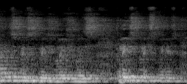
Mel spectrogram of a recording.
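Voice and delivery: low, hushed repeated begging; mock terror on a loop; terrified pleading. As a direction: babble it as if frozen with fear. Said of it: "you were just terrified".

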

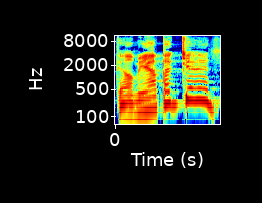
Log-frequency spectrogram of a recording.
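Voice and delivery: whiny high-pitched Fill me up again, pushing; demanding refill. Retold or imitated. Customer demanding a refill from the waiter, high and whiny. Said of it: "I'm like".

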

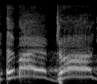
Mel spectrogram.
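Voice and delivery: a mock roar at a boy. Giant roaring at David, mock roar. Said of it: "he roared at David".

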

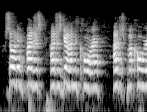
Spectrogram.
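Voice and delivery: high-pitched put-on old lady. Old lady telling the cashier about her car, high put-on voice. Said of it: "I'm not gonna talk like that".

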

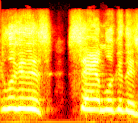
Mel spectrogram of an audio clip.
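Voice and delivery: high-pitched imitation of a panicking buddy; retold freak-out. Wounded gunner calls to the interpreter, freaking out. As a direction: act out his alarm, voice pushed high. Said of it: "He starts freaking out".

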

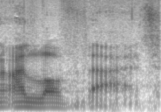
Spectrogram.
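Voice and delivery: ordinary delivery

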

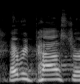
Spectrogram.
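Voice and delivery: ordinary delivery

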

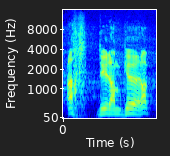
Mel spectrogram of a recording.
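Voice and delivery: low, choked-up groom holding it together; mock sobbing. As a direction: imitate a big guy trying not to cry. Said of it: "Just sobbing".

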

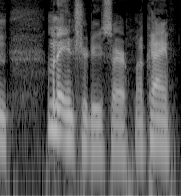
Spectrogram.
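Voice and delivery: ordinary talk

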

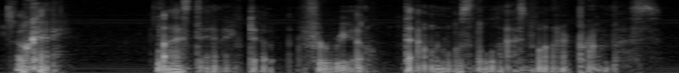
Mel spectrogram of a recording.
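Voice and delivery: whispered aside, not to be trusted; sheepish whisper. Real, not acted. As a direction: drop to a near whisper, apologetic. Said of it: "sheepish aside".

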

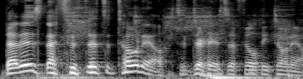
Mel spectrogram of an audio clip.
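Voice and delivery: loud indignant outburst. Real, not acted. Reacting to Chargers logo.

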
